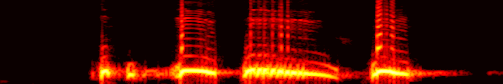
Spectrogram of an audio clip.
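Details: Decoy call of a spotted dove for luring, in Liw Tan style: hollow stuttered coos lead into a drawn-out, throbbing, descending coo and a last short coo, with silence around.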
